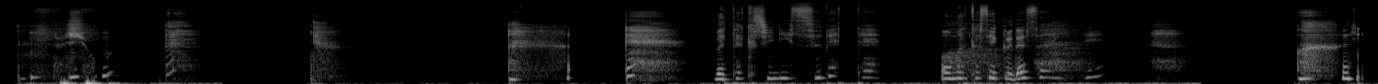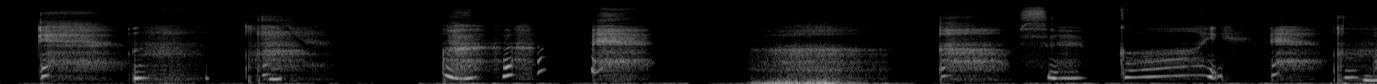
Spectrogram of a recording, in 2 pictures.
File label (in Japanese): パイズリ乳首舐め、耳舐め×2、カウントダウン射精×2（バイノーラルマイク 効果音大きめ）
